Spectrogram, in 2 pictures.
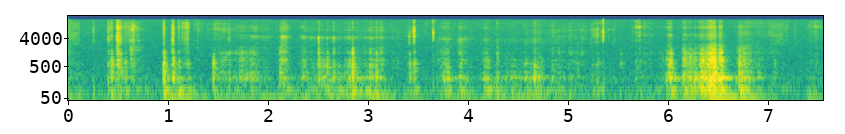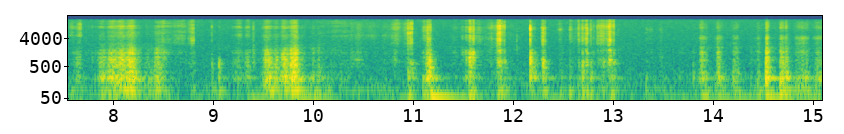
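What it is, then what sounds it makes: Plaster dig block being scraped. A small, solid plaster dig block held in the hand is scratched and chipped with a metal pick tool. Irregular dry scraping and gritty scratching continue throughout, dull and low in tone with little brightness, and louder chipping bursts come near the middle and later in the clip.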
